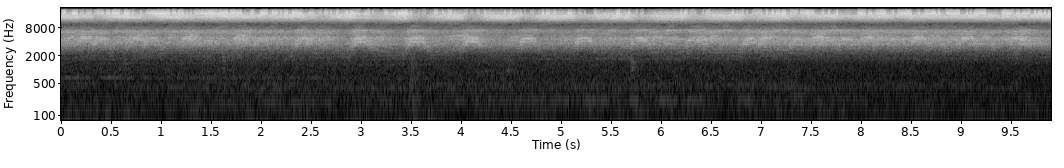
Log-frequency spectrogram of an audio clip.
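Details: End-of-summer cicadas calling inside an apartment complex, a thick high-pitched buzzing that never stops, throbbing softly in strength over ten seconds, with faint low rumbles and a few brief clicks in the background.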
